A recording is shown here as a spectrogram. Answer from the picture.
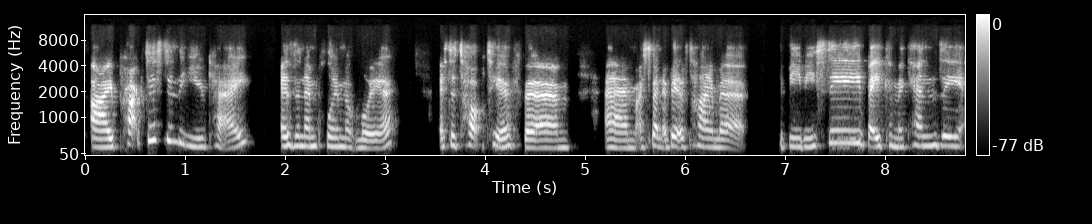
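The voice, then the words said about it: British accent. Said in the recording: “as you can tell from the accent, I am from the UK”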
